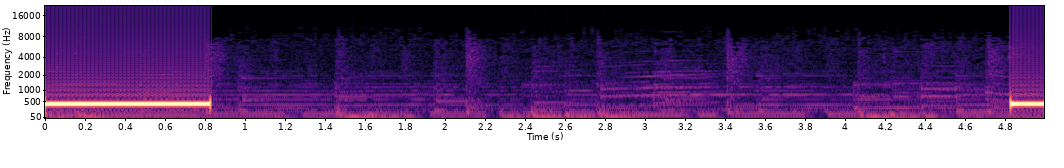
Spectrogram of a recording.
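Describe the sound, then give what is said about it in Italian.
A phone ringback tone on an outgoing call: a steady, fairly loud single-pitch beep, a long pause, then the beep starting again, with quieter music playing underneath. “Squilla. Squilla, squilla.”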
